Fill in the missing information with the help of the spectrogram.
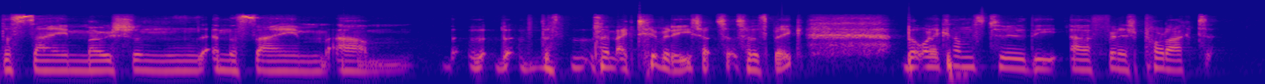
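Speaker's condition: Stutter; present by age 20 at film school, sign language used to assist stutter; repeated sounds, prolonged sounds

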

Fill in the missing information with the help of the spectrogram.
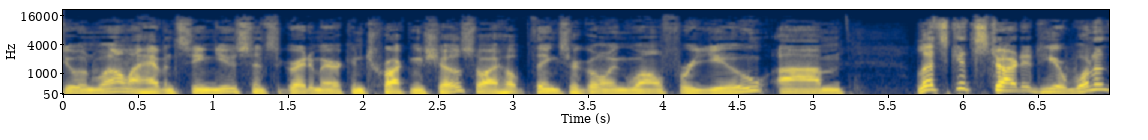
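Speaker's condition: No condition

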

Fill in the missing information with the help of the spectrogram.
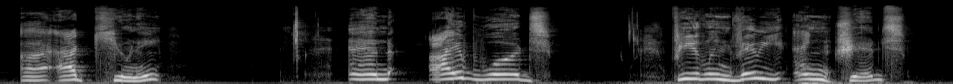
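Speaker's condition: Cerebral palsy; extensive speech therapy

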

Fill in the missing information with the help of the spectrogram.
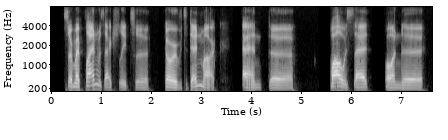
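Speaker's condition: Duchenne muscular dystrophy; progressive

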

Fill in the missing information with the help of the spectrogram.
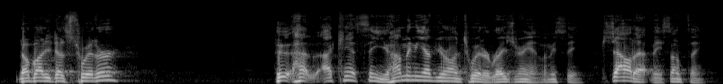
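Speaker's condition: Cleft lip and palate; congenital

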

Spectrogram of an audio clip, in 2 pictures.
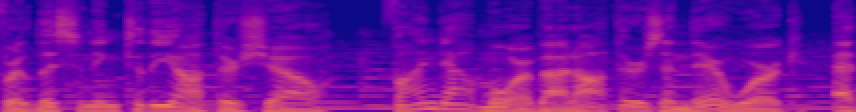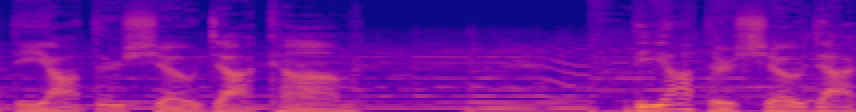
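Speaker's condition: No condition

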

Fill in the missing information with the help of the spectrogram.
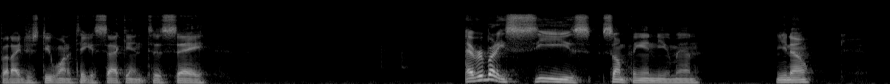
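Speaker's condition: No condition

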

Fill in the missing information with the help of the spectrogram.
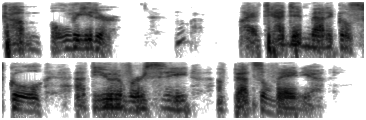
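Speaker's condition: Spasmodic dysphonia; on Botox treatment

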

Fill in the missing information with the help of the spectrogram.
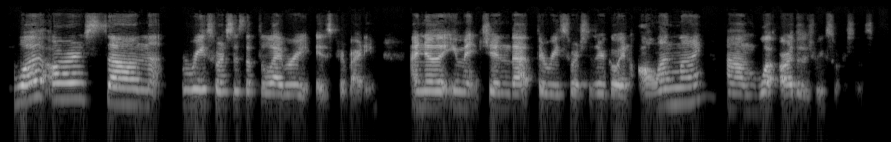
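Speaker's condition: No condition

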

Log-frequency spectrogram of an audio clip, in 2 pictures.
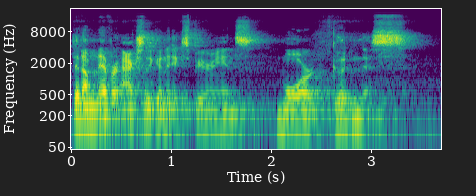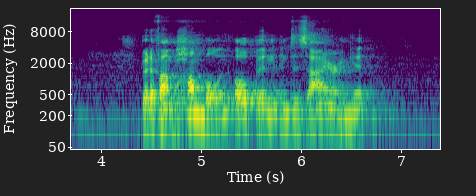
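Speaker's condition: No condition

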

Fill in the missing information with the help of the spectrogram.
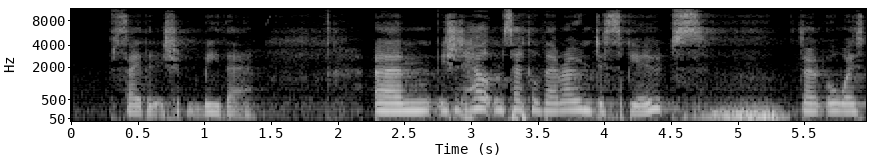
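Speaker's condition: No condition

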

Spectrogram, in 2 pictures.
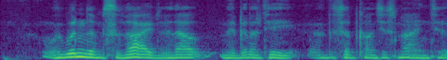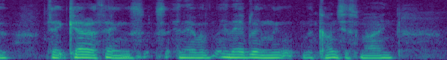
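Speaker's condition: Parkinson's; diagnosed about 4 years ago

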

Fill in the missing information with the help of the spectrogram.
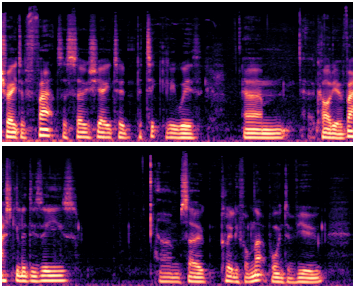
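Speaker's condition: No condition

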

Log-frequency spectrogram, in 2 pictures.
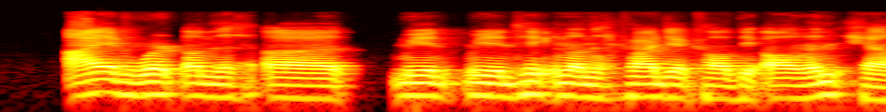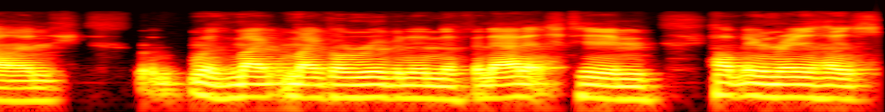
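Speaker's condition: Bilateral cleft lip; congenital bilateral

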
